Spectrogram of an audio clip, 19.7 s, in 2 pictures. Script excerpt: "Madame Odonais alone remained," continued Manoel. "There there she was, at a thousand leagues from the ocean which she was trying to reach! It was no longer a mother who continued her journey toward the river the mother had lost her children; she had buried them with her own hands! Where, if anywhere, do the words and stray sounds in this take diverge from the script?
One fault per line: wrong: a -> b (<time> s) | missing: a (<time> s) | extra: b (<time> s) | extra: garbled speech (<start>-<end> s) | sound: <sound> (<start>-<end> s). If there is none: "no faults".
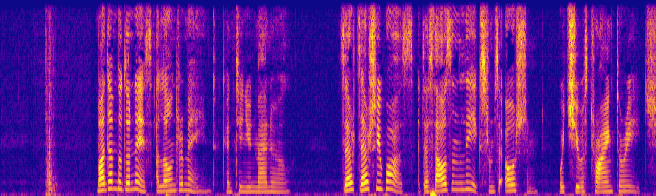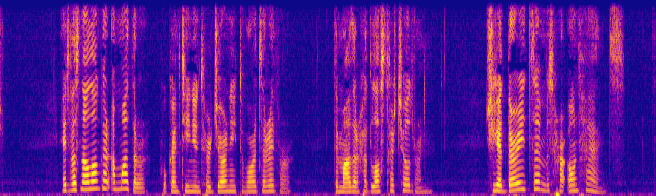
sound: thud (0.7-1.0 s)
